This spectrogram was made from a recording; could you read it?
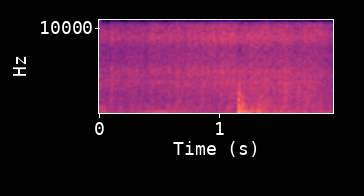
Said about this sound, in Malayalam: ആൾക്കാരൊക്കെ പുറത്ത് റോഡിലൊക്കെ നിന്നിട്ട് പടക്കം പൊട്ടിക്കുന്നുണ്ട്.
